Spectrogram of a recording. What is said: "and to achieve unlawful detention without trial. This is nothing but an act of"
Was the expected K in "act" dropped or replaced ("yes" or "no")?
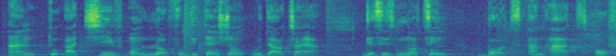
yes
